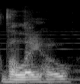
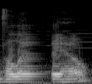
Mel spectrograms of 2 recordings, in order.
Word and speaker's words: Vallejo: of them which like vallejo pronounced not valerejo it's pronounced some other way but um for a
